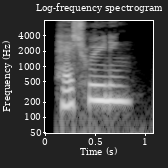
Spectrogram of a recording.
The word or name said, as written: hashrygning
